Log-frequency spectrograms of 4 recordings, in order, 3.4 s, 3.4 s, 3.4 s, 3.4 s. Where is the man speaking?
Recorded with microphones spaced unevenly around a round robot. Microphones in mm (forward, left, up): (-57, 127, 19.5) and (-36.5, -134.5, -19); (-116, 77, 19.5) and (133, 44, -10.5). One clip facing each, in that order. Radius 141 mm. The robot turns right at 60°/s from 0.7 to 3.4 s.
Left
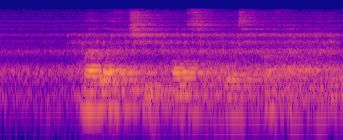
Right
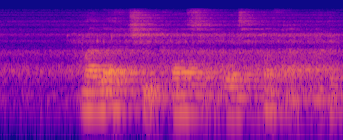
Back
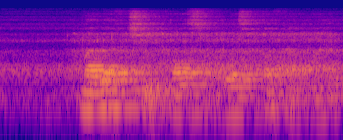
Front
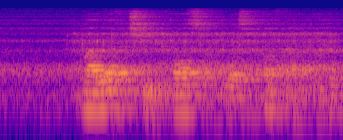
145° left, 1.2 m; by 3.3 s 60° right, 1.2 m.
